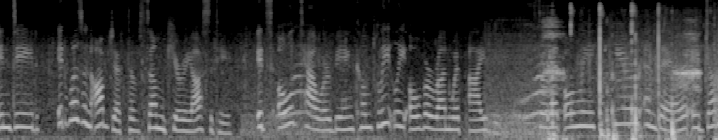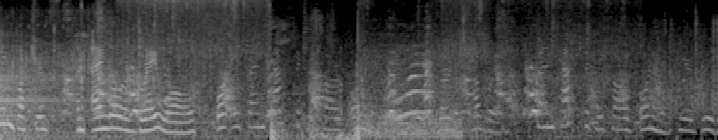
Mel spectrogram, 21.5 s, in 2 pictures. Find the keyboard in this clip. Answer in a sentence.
You can hear the keyboard from 8.2 to 13.3 s.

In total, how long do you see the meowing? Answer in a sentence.
You can hear the meowing for 4 seconds altogether.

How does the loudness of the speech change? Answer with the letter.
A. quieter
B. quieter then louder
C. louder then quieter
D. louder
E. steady
A.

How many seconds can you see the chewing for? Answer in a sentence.
The chewing can't be heard in this clip.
